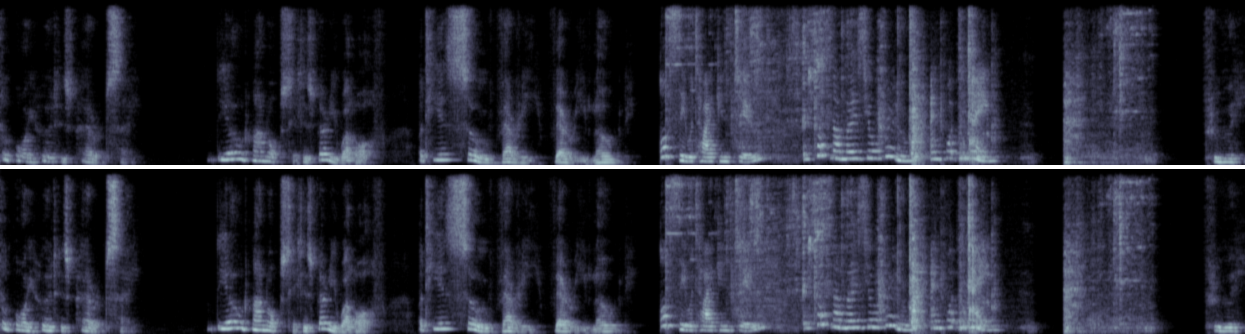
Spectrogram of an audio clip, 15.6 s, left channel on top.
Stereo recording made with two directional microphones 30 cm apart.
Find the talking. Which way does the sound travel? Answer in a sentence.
In this clip you hear the talking move from right to left.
